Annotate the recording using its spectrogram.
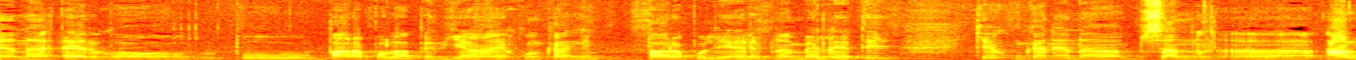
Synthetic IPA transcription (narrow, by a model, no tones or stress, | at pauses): enɐʔe̞ɾɣo̞pupɐɾɐpo̞lɐpe̞ðʝɐe̞xuŋkɐni | pɐɾɐpo̞lie̞ɾe̞vnɐme̞le̞t̪i | cee̞xuŋkɐnie̞nɐsɐn | ɐl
